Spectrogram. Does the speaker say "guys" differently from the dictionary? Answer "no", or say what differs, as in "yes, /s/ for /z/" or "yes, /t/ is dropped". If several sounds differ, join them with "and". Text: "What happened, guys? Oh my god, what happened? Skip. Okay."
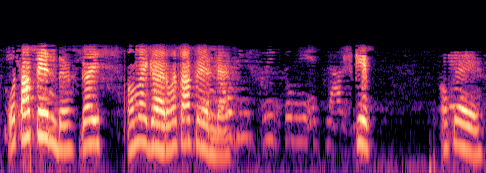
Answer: yes, /s/ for /z/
